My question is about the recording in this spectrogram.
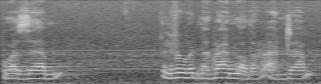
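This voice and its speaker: A man reminiscing informally in an interview, halting and repeating his words. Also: on the high side, fairly even intonation, mellow. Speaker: musician interviewee. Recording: noisy, reverberant room.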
